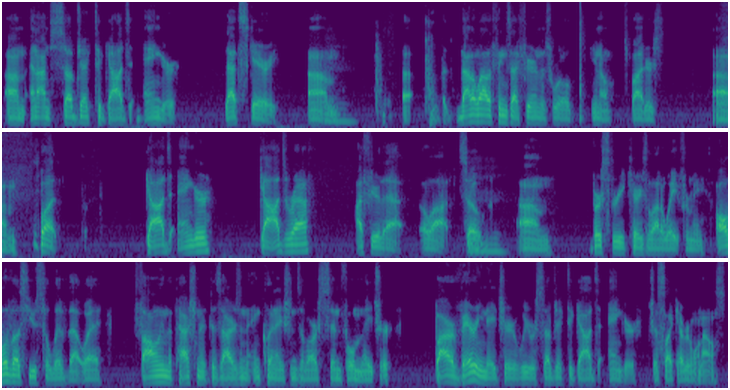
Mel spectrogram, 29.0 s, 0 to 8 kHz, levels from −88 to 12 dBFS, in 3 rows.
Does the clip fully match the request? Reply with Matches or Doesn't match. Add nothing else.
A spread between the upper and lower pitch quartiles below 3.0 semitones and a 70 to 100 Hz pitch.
Doesn't match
